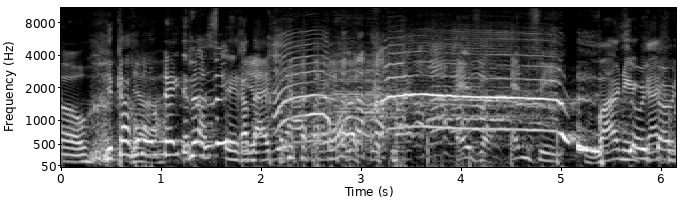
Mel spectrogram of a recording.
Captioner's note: gaggle gaggle scream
